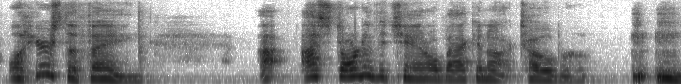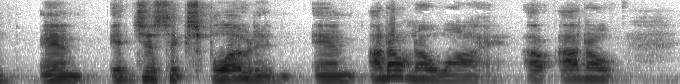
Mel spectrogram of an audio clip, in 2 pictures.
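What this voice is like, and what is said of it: Strong Southern accent. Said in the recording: “You can obviously tell that I have an accent ... a really bad Southern accent”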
